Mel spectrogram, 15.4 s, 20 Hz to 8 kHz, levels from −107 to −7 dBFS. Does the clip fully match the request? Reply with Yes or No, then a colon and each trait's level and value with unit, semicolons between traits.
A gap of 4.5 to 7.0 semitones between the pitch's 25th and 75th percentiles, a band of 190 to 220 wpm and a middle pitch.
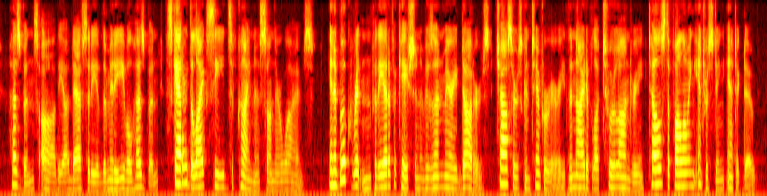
No: average, 5.2 semitones; average, 160 wpm; medium, 160 Hz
